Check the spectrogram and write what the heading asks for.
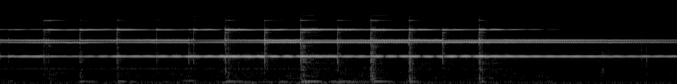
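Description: A small Valdai-type ("Dar Valdaya") coach bell is shaken, struck about a dozen times in quick, uneven succession, its bright sustained ringing piling up clear before fading out alone at the end.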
